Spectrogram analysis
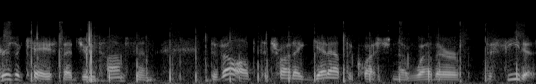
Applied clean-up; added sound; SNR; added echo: none; Run; 7 dB; none.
